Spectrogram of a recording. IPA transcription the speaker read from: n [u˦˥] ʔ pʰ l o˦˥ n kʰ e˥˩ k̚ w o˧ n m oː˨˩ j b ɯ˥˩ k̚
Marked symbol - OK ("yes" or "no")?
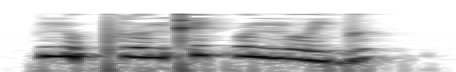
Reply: yes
